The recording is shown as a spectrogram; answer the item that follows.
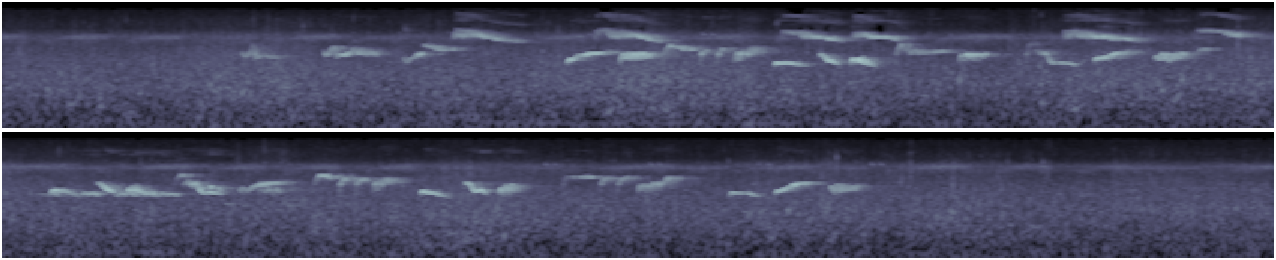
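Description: A bird chirping in a quick series of short notes that starts about two seconds in and stops near the end, over a steady high-pitched insect drone.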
